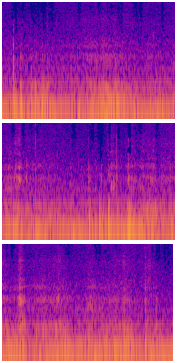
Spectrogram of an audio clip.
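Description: A thick, solid paperback book with a yellow cover lies flat on a table while the fingertips and nails of both hands tap and scratch its cover. The result is a steady run of soft, dull taps and dry scratches with very little ring, sitting mostly in the low range.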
